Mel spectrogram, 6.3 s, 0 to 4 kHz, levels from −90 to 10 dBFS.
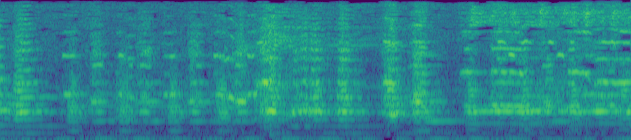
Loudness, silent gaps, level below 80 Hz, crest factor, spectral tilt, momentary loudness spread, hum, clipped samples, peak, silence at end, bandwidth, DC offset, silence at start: -18 LUFS; none; -56 dBFS; 18 dB; -4.5 dB/octave; 11 LU; none; under 0.1%; -2 dBFS; 0 s; 4 kHz; under 0.1%; 0 s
